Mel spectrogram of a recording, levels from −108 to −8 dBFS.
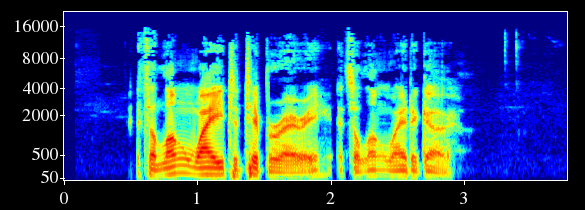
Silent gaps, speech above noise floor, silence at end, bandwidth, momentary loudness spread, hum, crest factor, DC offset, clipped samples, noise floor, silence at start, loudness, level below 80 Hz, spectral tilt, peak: none; 41 dB; 0.85 s; 15 kHz; 11 LU; none; 22 dB; under 0.1%; under 0.1%; -64 dBFS; 0.55 s; -22 LUFS; -58 dBFS; -4.5 dB/octave; -2 dBFS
